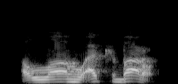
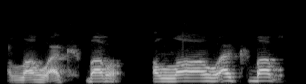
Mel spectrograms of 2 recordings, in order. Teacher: nah ini tebal Kenapa karena belakangnya ada huruf fathah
